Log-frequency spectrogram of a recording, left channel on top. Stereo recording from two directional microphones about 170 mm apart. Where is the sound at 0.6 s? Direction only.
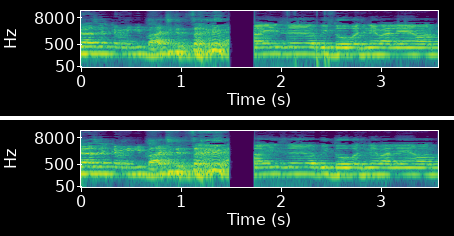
Centre (ahead or behind).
